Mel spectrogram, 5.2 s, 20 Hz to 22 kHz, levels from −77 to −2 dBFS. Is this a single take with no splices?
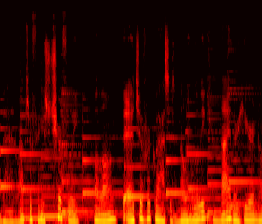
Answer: yes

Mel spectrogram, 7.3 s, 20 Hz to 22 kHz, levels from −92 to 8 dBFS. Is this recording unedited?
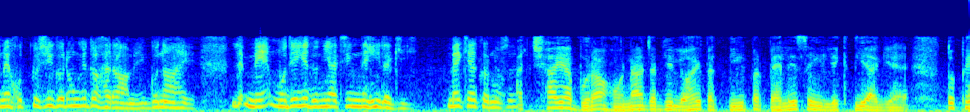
no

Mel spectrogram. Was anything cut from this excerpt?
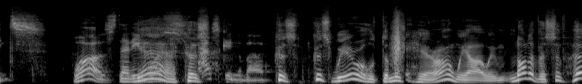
yes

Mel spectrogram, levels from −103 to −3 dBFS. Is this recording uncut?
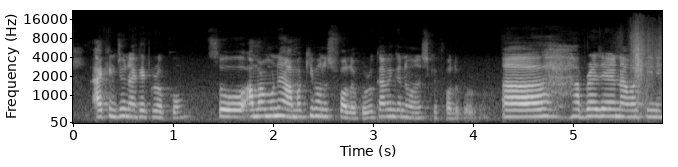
no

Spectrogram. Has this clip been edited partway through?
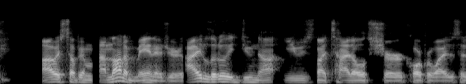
yes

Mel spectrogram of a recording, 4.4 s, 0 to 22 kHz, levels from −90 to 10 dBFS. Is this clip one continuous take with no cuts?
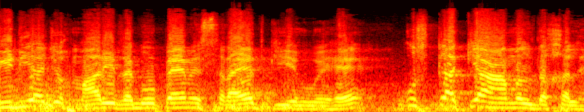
no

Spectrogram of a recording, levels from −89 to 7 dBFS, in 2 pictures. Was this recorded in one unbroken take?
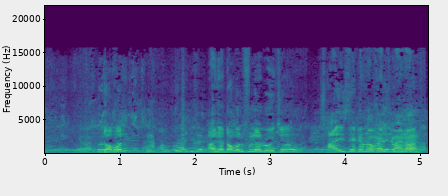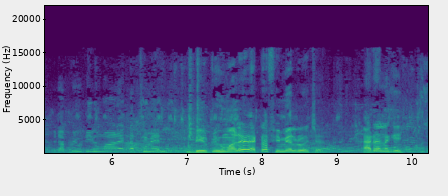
no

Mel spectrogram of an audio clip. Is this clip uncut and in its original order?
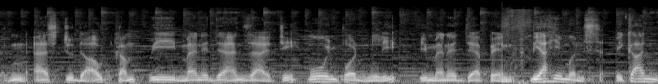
no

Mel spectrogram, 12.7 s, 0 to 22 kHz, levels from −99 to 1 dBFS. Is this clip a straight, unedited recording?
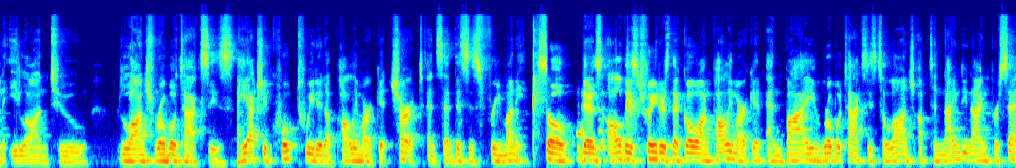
no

